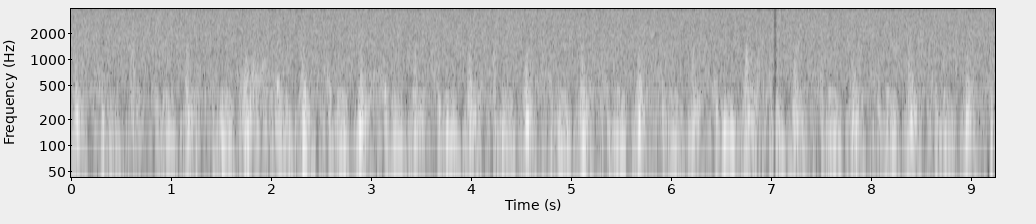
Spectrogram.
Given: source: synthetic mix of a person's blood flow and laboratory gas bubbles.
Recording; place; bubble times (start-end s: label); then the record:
Doppler ultrasound of blood flow; precordium
1.66-2.16 s: bubbles
From the record:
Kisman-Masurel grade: 111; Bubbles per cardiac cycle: 1 to 2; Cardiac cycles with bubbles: 1 to 10%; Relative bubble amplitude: barely perceptible (0.100 to 0.250); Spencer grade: 1 (occasional bubble signal discernible with the cardiac motion signal, with majority of cardiac periods free of bubbles); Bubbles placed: anywhere in the cardiac cycle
